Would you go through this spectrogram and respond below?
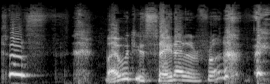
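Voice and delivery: talking through laughter. Reacting to another player's remark, laughing while talking. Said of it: "I got tears in my eyes".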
